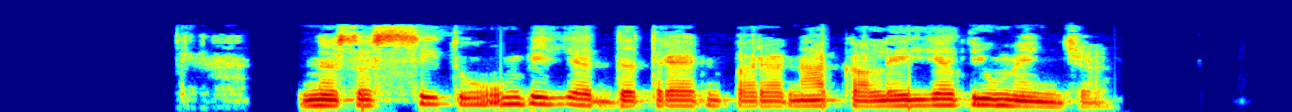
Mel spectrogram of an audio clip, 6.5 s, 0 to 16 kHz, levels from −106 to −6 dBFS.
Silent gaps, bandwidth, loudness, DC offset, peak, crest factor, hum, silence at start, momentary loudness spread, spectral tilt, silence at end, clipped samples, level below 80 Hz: 1.26-1.48 s; 7.8 kHz; -16 LUFS; under 0.1%; -2 dBFS; 16 dB; none; 0.9 s; 8 LU; -5 dB/octave; 0.9 s; under 0.1%; -54 dBFS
